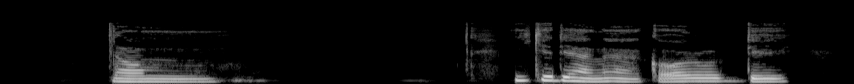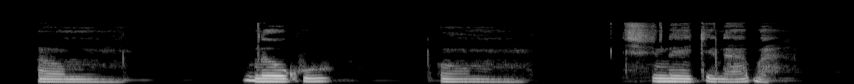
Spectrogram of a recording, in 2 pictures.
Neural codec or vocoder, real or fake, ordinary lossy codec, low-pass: none; real; none; 7.2 kHz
